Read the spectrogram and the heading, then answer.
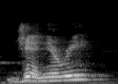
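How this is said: It is said with a British accent. "os britânicos dizem"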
